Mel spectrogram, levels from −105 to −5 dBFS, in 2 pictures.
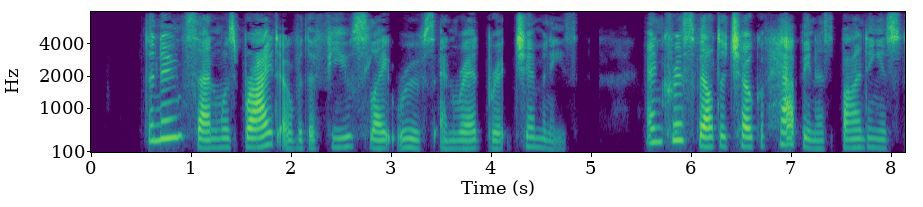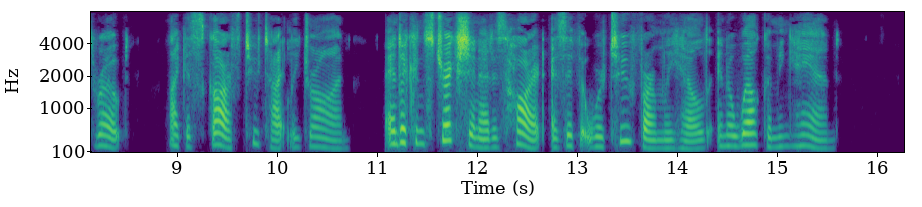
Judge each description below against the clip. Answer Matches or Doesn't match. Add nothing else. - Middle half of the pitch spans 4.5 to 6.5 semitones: Matches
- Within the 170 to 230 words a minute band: Matches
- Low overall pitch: Doesn't match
